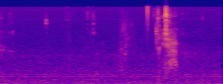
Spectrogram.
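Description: Close, soft gum chewing in a quiet ASMR setting, with faint moist clicks and one brief sharper smack near the end.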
